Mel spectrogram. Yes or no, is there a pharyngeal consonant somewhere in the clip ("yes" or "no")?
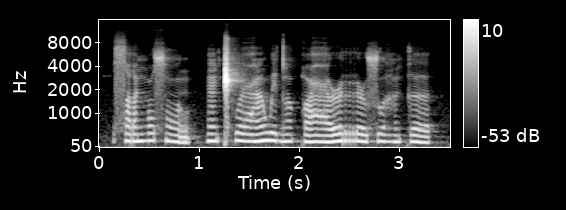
yes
